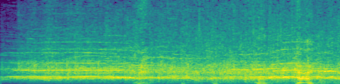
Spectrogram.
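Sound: audience standing and applauding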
